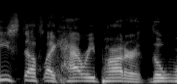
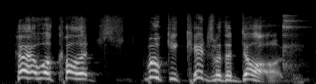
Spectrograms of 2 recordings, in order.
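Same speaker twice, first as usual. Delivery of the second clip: very high, loud, slow, swooping comic voice; 10 semitones higher, 6 dB louder than usual. Retelling a cartoon voice role as a movie producer: Rodney Dangerfield voice. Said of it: "I was doing the Rodney Dangerfield joke".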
